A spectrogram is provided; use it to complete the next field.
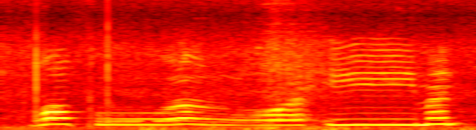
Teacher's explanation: دو زبر کی تنوین کے بعد یہ را آیا ہوا ہے، اسی لیے اس تنوین کی آواز کو بغیر کسی غننے کے را میں بدل دیں گے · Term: ادغام تام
